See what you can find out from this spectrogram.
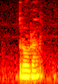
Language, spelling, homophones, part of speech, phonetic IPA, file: Polish, rura, Ruhra, noun / interjection, [ˈrura], LL-Q809 (pol)-rura.wav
